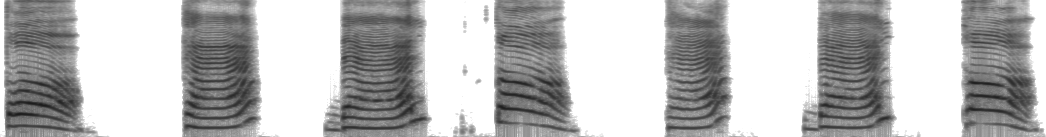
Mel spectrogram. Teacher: நம்மளுடைய நாக்கை தடிமனாக்கி அதே மேல் ஈறுகளை வந்து தொடணும் மேல் பற்களினுடைய ஈறுகளை தொடணும் ஆனா இது ஹெவியா இருக்கணும் ஏன்னா இது ஹெவி லெட்டர் தா தால் தா தால் தா சரிங்களா அல்ஹம்துலில்லாஹ்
